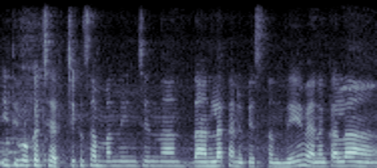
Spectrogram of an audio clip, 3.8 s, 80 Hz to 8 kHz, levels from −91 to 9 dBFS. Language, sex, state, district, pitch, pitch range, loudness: Telugu, female, Andhra Pradesh, Sri Satya Sai, 205 Hz, 190-215 Hz, -19 LUFS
